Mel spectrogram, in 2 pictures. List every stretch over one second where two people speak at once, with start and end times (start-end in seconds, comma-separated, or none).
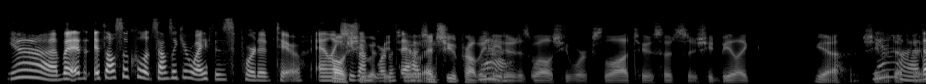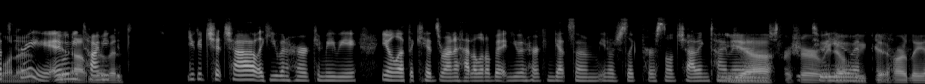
3.3-5.1, 8.7-10.5, 16.4-17.9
